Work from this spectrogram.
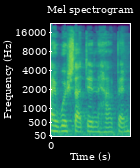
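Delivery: ordinary delivery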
